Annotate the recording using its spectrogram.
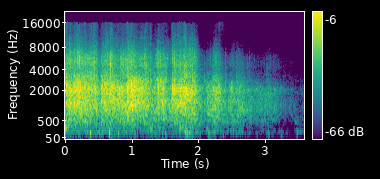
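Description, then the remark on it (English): A crowd claps together in a dense burst of applause that holds steady for about two seconds, then gradually thins out and fades away. “Yeah, give him a clap.”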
